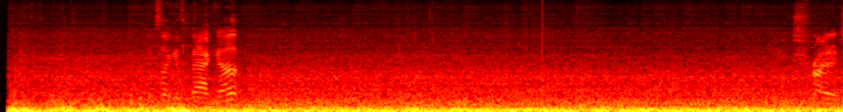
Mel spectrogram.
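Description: A car drives steadily along a highway, with a low rumble of road noise inside the cabin.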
